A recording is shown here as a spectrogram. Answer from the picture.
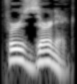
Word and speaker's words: Frits Zernike: Frits Zernike, Dutch pronunciation, Frits Zernike, the 16th of July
